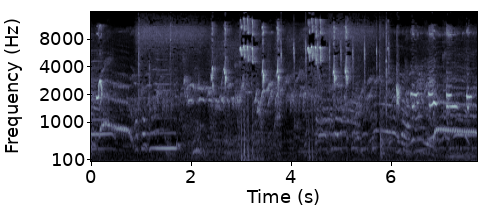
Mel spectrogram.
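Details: White-rumped shama singing hard with brantakan-fill material: dense overlapping whistles, jumping pitch phrases and fast chattering notes, steady and continuous throughout.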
